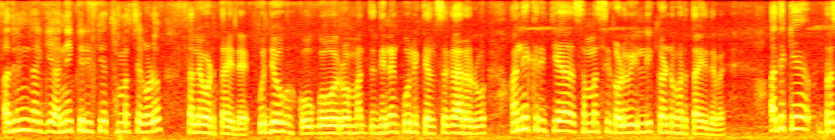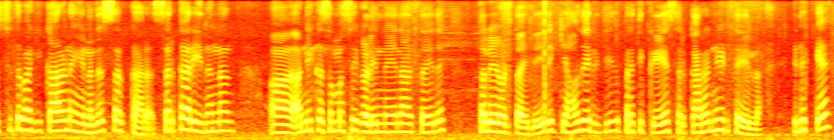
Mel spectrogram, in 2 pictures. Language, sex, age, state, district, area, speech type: Kannada, male, 18-30, Karnataka, Uttara Kannada, rural, spontaneous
